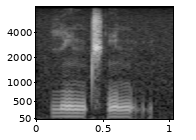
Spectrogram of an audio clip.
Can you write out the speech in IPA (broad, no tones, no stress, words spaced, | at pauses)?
jĩŋt͡ʃʼĩnḭ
